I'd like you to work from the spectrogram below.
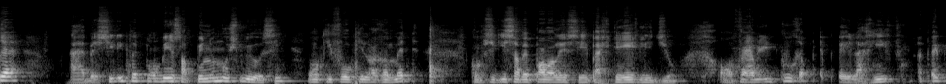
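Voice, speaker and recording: Brief: male storyteller, Brussels accent, lively up-and-down delivery, gravelly, rambling comic retelling. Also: medium pitch, slight background noise. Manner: chatty, peppered with hein, digressive. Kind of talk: comic folk-tale retelling.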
